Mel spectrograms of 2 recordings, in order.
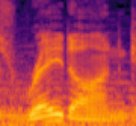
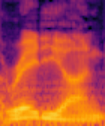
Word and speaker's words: radon: The answer is actually incorrectly pronounced, but it is radon gas, not radion gas.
